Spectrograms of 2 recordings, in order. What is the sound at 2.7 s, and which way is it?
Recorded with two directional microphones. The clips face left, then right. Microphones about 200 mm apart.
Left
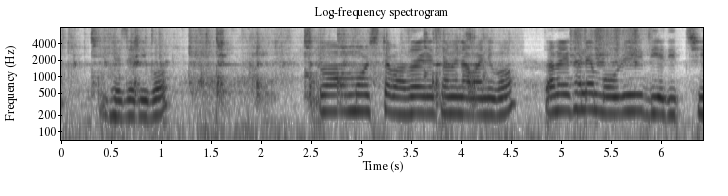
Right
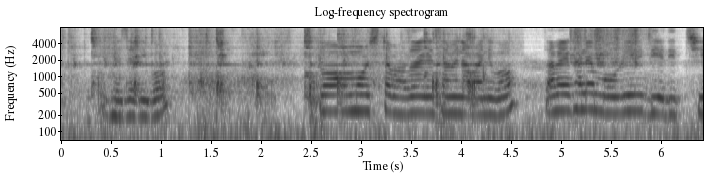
Speech, 55° left (ahead or behind).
